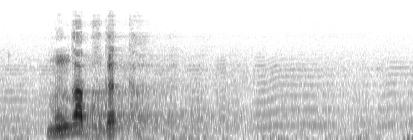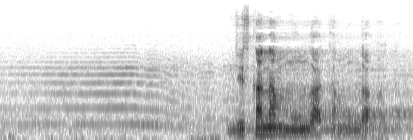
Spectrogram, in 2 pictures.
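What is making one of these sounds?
A middle-aged man sings with feeling through a microphone.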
